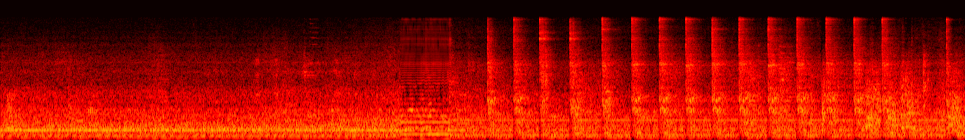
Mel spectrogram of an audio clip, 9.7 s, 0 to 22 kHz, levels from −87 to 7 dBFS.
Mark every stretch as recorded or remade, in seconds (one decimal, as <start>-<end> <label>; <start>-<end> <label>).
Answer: 0.0-4.0 recorded; 4.0-4.5 remade; 4.5-9.7 recorded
